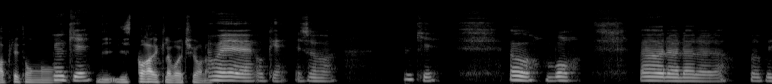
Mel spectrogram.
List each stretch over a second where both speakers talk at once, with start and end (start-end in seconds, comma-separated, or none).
none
